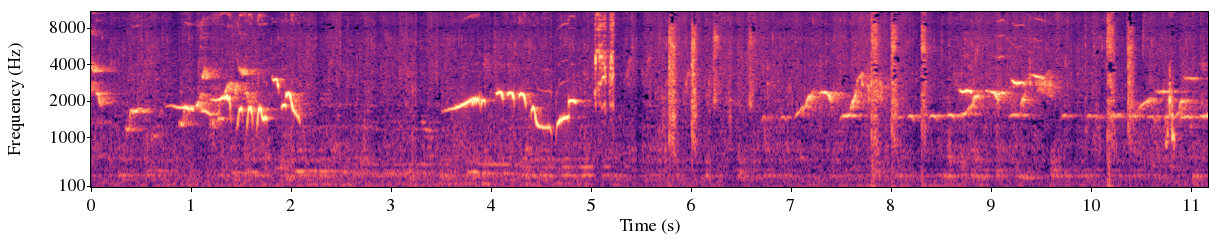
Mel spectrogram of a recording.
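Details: White-rumped shama song to provoke other shamas into fuller, aggressive singing: rapid twisting whistled phrases with pauses, some softer warbles, and several sharp clicks or knocks in the background.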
